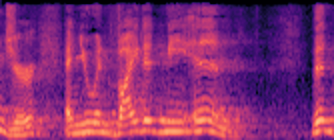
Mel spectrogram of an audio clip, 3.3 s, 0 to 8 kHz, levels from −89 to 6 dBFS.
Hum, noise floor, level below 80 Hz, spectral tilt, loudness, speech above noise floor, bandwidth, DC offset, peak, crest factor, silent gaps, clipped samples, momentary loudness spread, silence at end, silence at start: none; -46 dBFS; -56 dBFS; -5.5 dB/octave; -17 LUFS; 29 dB; 7.4 kHz; under 0.1%; 0 dBFS; 18 dB; none; under 0.1%; 7 LU; 0 s; 0 s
